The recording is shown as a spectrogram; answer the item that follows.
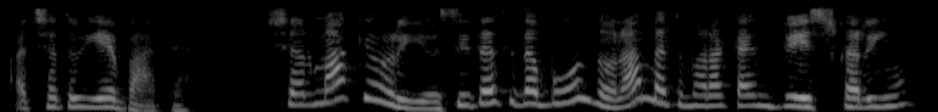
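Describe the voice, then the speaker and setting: A woman voicing a nosy, quick-tempered elder sister-in-law in an animated story, pushy and sharp-tongued. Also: high-pitched, no echo. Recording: dull lo-fi dry recording.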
